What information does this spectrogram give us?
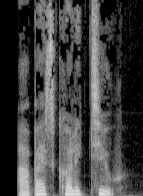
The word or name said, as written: Arbejdskollektiv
